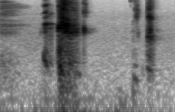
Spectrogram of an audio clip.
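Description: A brief inward gasp followed by a sharp, explosive sneeze, then a second smaller sneeze; quiet room.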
